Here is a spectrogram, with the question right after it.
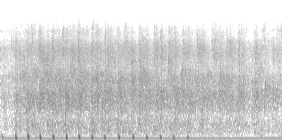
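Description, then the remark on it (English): An audience applauds the welcome team volunteers in a dense, steady wash of clapping, with a regular low thumping beat underneath for the first few seconds before the thumps fade out and the applause carries on. “Let's have a round of applause for our welcome team.”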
